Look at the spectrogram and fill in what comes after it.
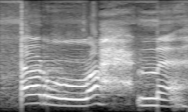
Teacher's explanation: Walaupun lamnya ada tapi tidak ada di dalam sebut sebutan terus bunyi ro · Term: alif lam Syamsi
